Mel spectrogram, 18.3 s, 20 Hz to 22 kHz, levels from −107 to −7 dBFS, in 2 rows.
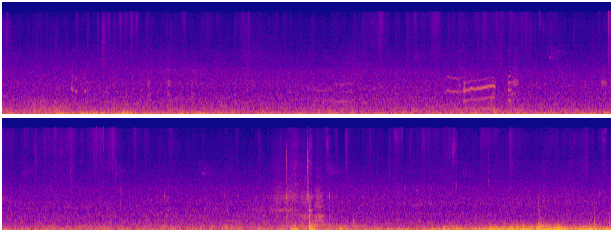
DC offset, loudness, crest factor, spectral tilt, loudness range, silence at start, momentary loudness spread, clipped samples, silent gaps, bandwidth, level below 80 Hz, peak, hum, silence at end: under 0.1%; -44 LUFS; 22 dB; -6.5 dB/octave; 16 LU; 0 s; 21 LU; under 0.1%; none; 7.6 kHz; -40 dBFS; -16 dBFS; none; 0 s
